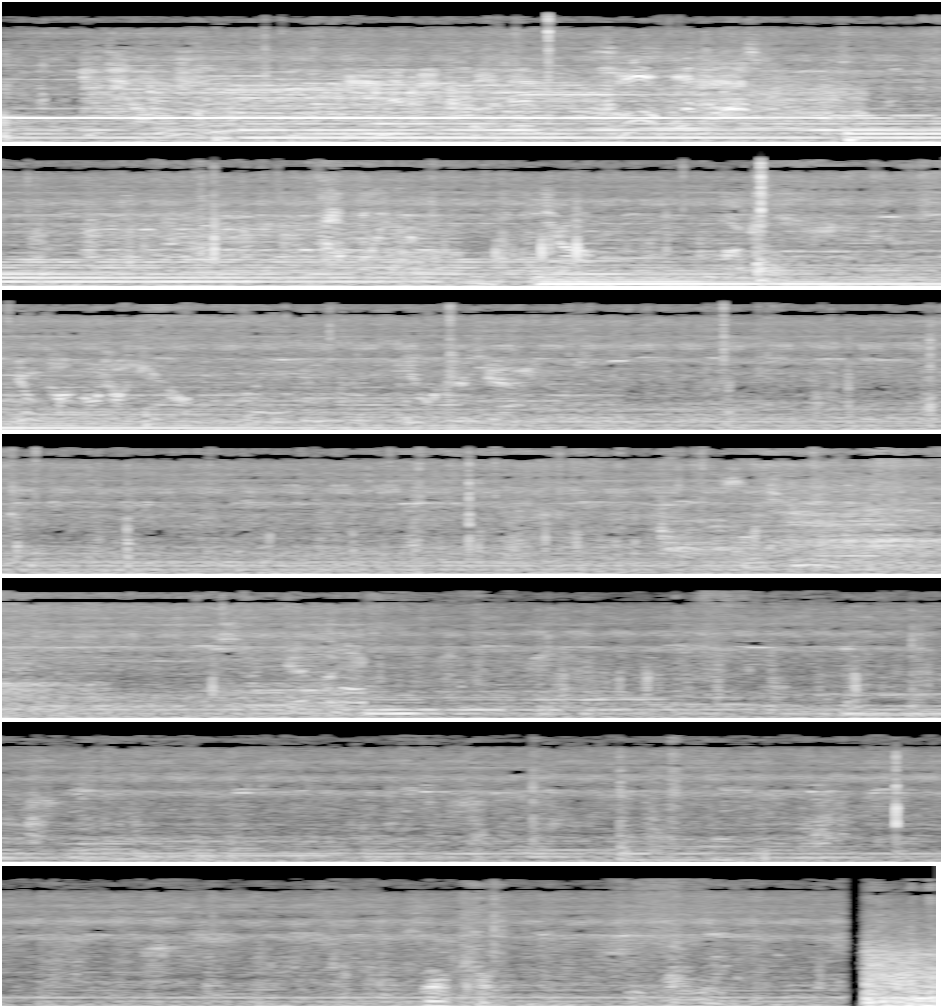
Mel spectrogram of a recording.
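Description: Background music with long held notes, loudest over the first few seconds and dying away by about twelve seconds in. After that only a faint hiss with scattered small clicks remains, in keeping with a charcoal grill sizzling under skewers of fish and shrimp.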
